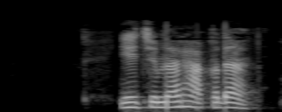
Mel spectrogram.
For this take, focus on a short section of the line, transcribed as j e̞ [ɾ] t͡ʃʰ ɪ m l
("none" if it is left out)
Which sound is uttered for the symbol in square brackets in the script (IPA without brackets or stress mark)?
none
